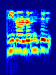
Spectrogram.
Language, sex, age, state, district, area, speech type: Tamil, female, 18-30, Tamil Nadu, Thanjavur, rural, conversation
